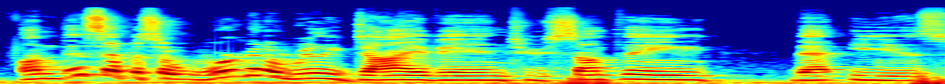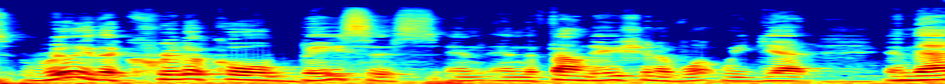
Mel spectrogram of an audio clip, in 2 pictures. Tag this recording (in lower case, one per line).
speech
